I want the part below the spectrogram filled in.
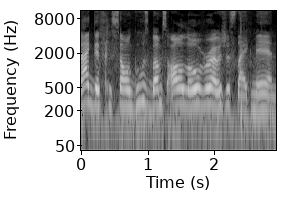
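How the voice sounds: A woman with a Quebec accent, fairly high pitch, moderate pace and ordinary pitch variation. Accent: Québécois.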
